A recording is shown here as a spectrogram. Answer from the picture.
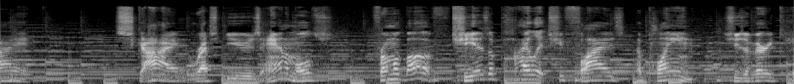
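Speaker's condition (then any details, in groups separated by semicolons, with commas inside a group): No condition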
